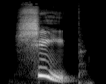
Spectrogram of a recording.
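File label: "sheep", English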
